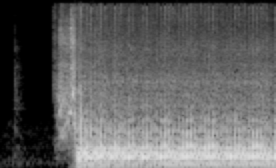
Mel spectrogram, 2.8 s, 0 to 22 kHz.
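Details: Yamaha YFZ450 rebuild after carburetor jetting and idle screw adjustments, new float needle: single fires and settles into a fast, slightly ragged beat that never smooths out; poor running, cause still unknown, carb body not yet fully rebuilt.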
